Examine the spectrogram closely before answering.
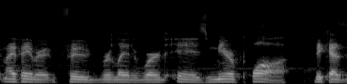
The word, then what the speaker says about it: mirepoix: food related word is mirepoix because it's it's not it looks like it's pronounced meyerpox yeah French language even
